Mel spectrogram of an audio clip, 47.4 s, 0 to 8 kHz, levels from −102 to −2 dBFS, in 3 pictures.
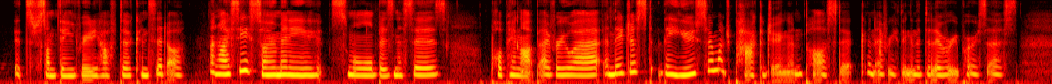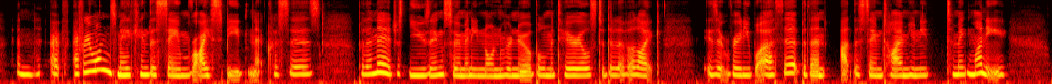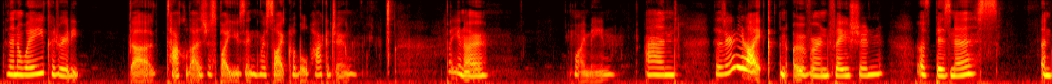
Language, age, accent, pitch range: English, 10-29, British, 215-255 Hz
